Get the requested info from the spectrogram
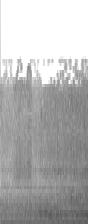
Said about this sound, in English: Oh my gosh. What is it with people here in Roseburg and their humongous trucks?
